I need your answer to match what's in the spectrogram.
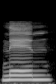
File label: "nen1", taiwanese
